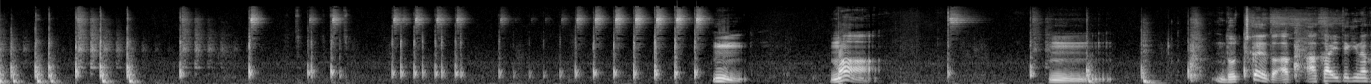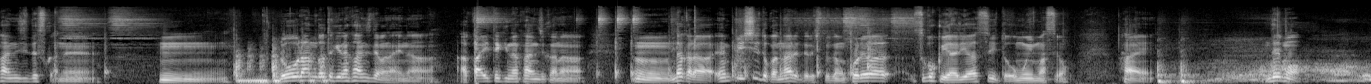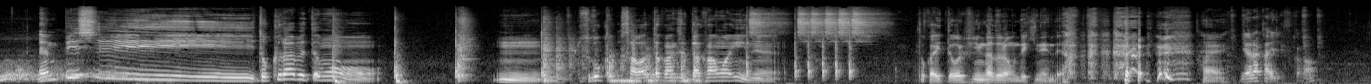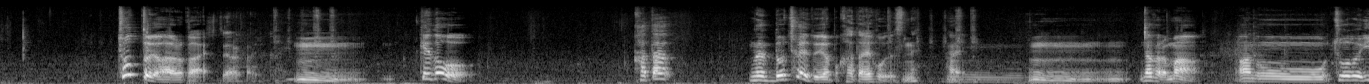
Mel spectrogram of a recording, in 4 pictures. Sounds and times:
Speech: 0:07.1 - 0:07.6, 0:08.3 - 0:08.9, 0:10.5 - 0:11.2, 0:12.2 - 0:14.7, 0:15.3 - 0:25.3, 0:27.8 - 0:31.3, 0:32.4 - 0:35.4, 0:36.6 - 0:38.2, 0:39.4 - 0:40.7, 0:42.3 - 0:45.9, 0:47.4 - 0:47.9, 0:48.6 - 0:54.8.

